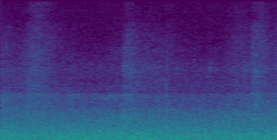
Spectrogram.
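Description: Steady background noise, an even hiss with no distinct events: the room and recording noise of a sermon recording while no one speaks.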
